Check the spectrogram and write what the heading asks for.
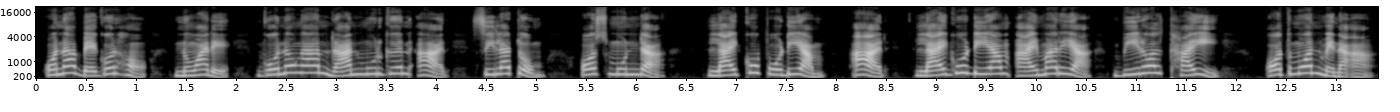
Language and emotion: Santali, neutral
